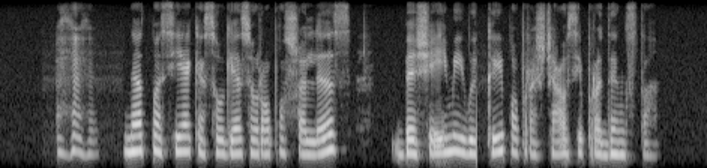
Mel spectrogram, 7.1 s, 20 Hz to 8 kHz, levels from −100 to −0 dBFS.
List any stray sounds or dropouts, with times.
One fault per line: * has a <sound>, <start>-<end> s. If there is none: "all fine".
* has a laugh, 0.6-1.0 s
* has a dropout, 4.8-4.9 s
